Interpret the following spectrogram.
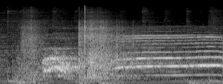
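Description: A thrown baseball smacks into the catcher's mitt with one sharp pop just under a second in. A long, held voice-like note follows and runs on after it.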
